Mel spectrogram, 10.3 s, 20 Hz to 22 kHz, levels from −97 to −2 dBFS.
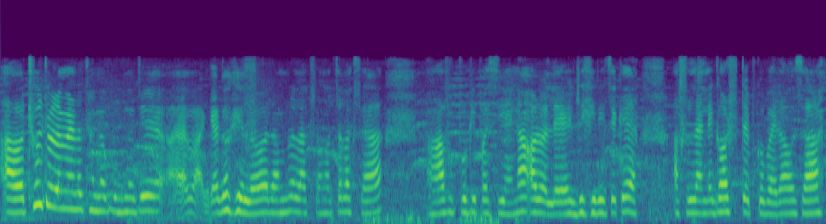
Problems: continuous background conversations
